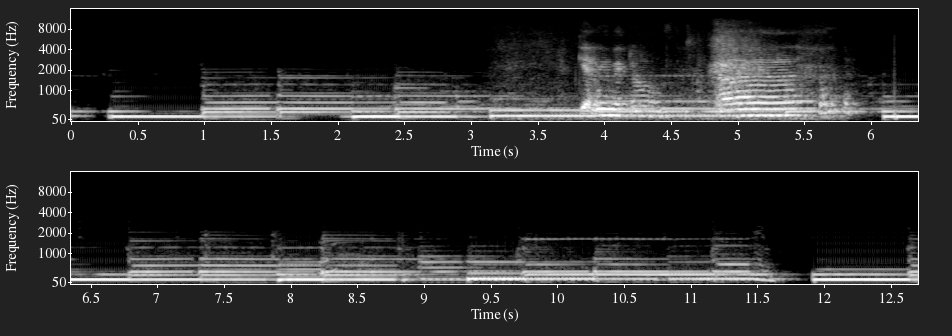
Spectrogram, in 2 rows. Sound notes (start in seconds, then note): 0.0 whimsical guitar music continues; 4.7 laughing; 9.4 whimsical guitar music continues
